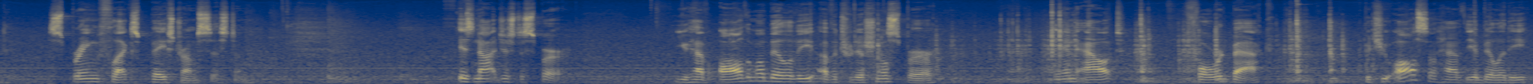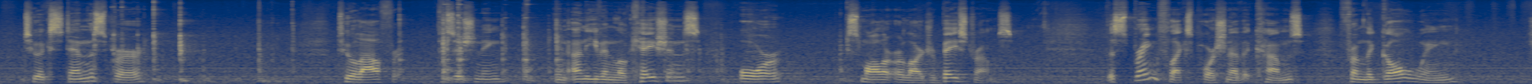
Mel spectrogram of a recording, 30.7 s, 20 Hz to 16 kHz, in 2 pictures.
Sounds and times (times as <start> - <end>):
Speech: 0.0 - 2.5, 4.6 - 5.7, 6.8 - 9.4, 10.5 - 11.3, 11.9 - 12.7, 13.6 - 16.8, 18.7 - 23.2, 23.8 - 25.5, 26.4 - 30.0.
